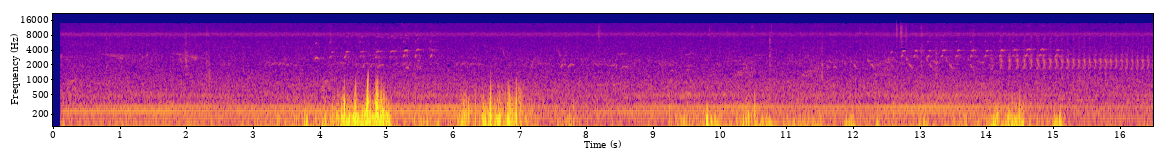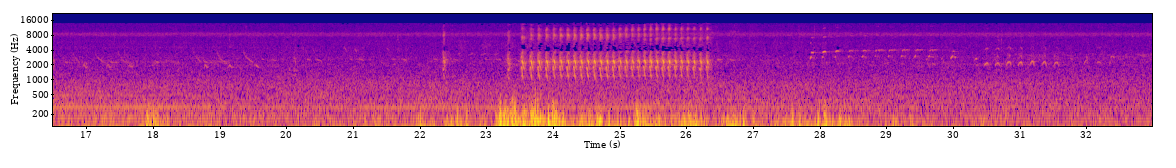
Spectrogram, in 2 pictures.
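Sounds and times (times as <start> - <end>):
low rumble: 0.2 - 19.9
woodpecker rolling call: 11.2 - 17.8, 23.2 - 26.5.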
